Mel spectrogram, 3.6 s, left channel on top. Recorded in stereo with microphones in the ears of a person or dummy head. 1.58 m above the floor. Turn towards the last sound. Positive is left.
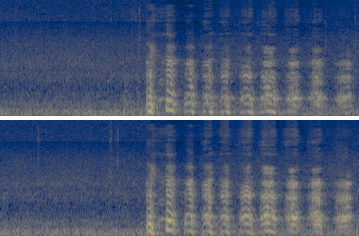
turn(degrees=-55)  # may be behind; listen again after turning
